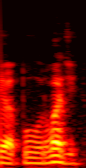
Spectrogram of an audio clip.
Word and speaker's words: पूर्वज: हो गया पा में बड़े की मात्रा, वा में रेफ की मात्रा, ज, पूर्वज। फिर है कर्म।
